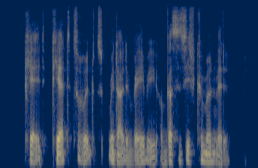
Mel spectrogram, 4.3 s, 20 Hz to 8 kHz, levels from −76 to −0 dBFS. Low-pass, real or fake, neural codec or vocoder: 7.2 kHz; fake; codec, 24 kHz, 0.9 kbps, WavTokenizer, small release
